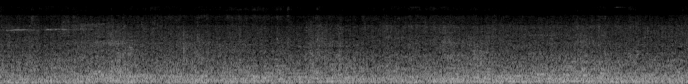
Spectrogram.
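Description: Steady low rumble of a train running, with a brief faint high squeal about half a second in.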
